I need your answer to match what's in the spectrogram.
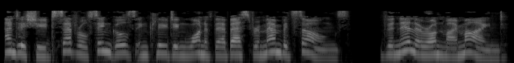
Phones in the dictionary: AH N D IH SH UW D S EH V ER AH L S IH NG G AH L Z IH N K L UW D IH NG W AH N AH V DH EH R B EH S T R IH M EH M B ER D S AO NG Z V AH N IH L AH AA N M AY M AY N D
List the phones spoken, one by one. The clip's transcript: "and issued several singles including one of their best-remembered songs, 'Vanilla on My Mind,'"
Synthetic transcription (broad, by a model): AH N IH SH UW D S EH V ER AH L S IH NG G AH L Z IH N K L UW D IH NG W AH N AH V DH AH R B EH S T R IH M EH M B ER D S AO NG Z V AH N IH L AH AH N M AY M AY N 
